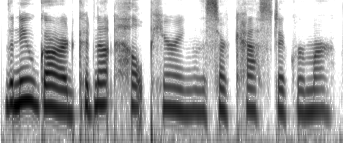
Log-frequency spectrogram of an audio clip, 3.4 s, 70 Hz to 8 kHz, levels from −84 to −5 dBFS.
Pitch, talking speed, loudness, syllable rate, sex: 220 Hz, 175 wpm, -18 LUFS, 4.3 syllables/s, female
